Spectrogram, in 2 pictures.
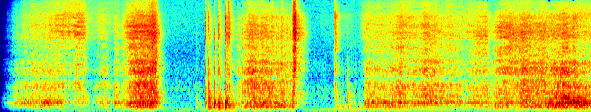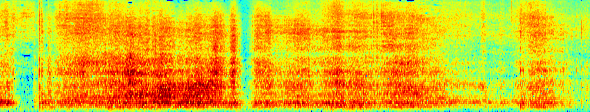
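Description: Fingertips and long natural nails tap and scratch the sides of a large, hollow, green hard plastic bucket bin with a lid. The sound is a steady, bright, raspy scratching with hollow plastic tapping mixed in. Brief pauses break it up, and it has little low-end weight.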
